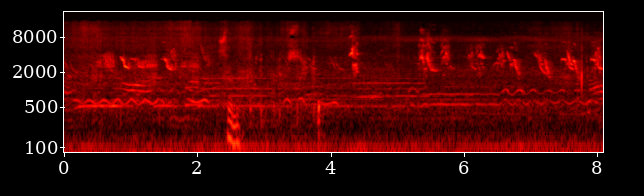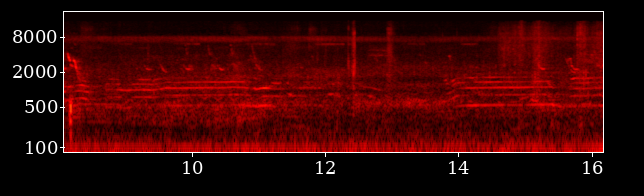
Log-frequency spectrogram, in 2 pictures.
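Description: Tall grass rustles and swishes as someone pushes through it.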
